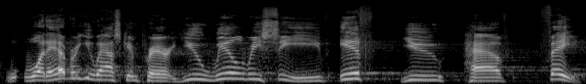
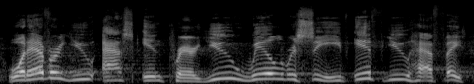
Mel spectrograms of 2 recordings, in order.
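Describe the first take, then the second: First: "if you have faith" drawn out slowly; stress on the condition. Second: "if" leaned on, the phrase slowed; slow down and land on "if"; stress on IF. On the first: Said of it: "recognize the condition". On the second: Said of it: "let me read that again". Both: Shown as a demonstration.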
